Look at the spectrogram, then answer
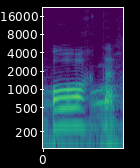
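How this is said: It has a Rio de Janeiro accent.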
